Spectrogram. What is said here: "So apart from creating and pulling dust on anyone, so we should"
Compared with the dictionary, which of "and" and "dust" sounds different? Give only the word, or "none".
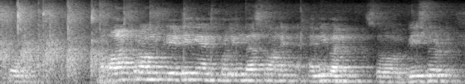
dust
